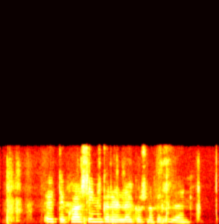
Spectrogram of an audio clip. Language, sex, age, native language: Icelandic, female, 12, Icelandic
